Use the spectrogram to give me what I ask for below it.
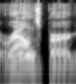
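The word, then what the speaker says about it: Ravnsborg: who was our AG his name is actually spelled ravensborg yes but is it pronounces it rburg and he ran against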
